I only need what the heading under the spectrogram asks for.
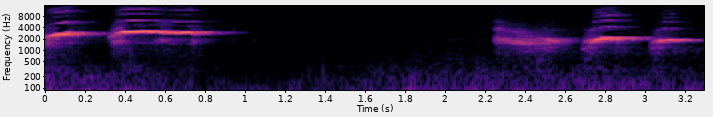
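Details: A bird whistles two long, clear, slightly rising notes, falls silent for over a second, then resumes with a rough note and two more level whistles.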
